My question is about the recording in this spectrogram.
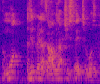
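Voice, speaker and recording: A man performing live stand-up comedy, telling stories and acting out the people in them. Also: racing. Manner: animated storytelling, acting out characters. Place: live comedy venue with audience. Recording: roomy venue, mic picked up from a distance, faint rumble.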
